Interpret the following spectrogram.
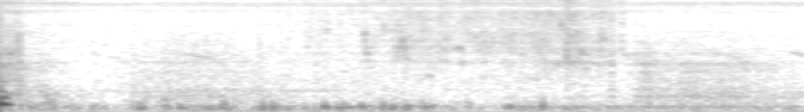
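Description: Quiet outdoor background: a faint, uneven low rumble with a few soft ticks, and no clear sound standing out.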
